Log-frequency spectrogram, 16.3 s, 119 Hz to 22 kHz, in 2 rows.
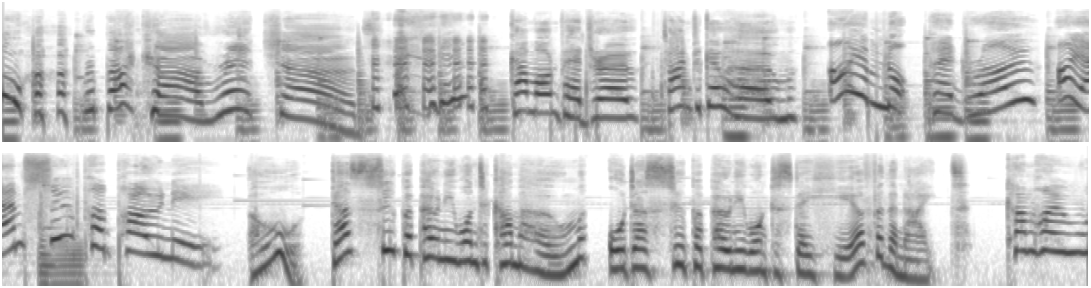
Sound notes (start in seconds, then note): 2.6 both laughing; 2.6 chuckles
